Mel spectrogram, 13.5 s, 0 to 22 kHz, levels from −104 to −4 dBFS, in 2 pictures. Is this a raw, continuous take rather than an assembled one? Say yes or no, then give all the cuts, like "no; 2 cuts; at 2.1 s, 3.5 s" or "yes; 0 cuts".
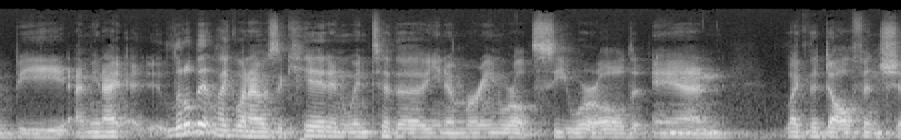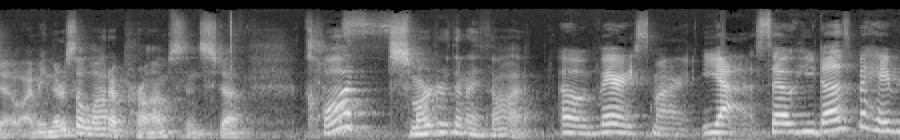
yes; 0 cuts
